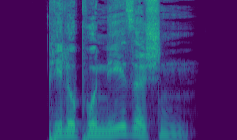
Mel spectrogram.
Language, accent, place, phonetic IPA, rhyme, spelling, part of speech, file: German, Germany, Berlin, [pelopɔˈneːzɪʃn̩], -eːzɪʃn̩, peloponnesischen, adjective, De-peloponnesischen.ogg
- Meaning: inflection of peloponnesisch: 1. strong genitive masculine/neuter singular 2. weak/mixed genitive/dative all-gender singular 3. strong/weak/mixed accusative masculine singular 4. strong dative plural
